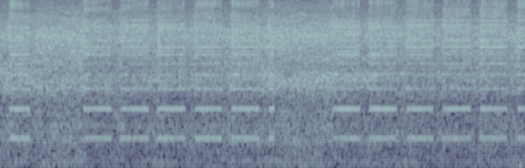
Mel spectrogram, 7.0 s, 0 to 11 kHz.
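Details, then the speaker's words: Steady loud hiss with a regular beep about twice a second from a CO2 laser in fully ablative mode, aggressive settings of 100 mJ and density 6, resurfacing the face up the midline during simultaneous facelift surgery. "we're using the fully ablative mode and we're going to do a pretty aggressive treatment here 100 millijoules and a density of six so we're going to start by just going right up the midline"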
